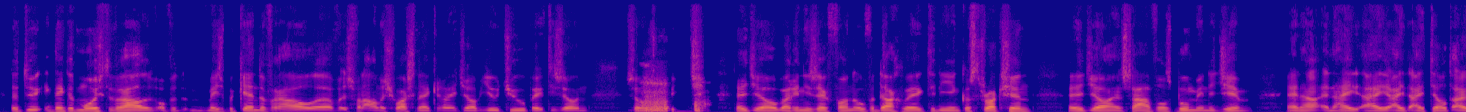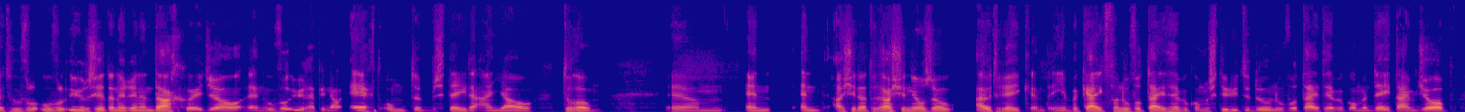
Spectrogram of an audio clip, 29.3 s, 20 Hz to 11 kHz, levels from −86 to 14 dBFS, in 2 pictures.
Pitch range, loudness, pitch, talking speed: 115-135 Hz, -29 LUFS, 125 Hz, 225 wpm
